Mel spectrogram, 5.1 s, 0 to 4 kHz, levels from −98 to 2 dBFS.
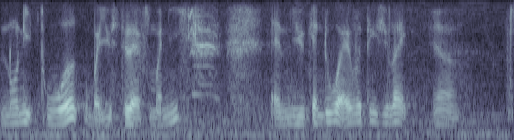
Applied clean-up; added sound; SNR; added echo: none; Train + Aircraft; 16 dB; none.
